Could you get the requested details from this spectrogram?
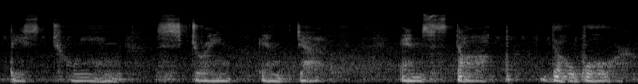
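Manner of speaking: slow, grave whisper. Acted. Storyteller to the children, whispering the lesson. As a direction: breathe the words like a solemn secret.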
